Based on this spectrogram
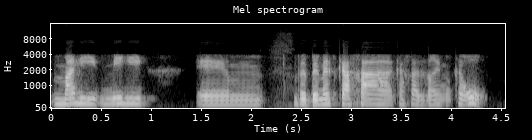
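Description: Someone speaks at a fairly slow pace in a plain, everyday voice. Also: woman. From Soviet Union, raised in Beersheba. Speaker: novelist. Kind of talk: radio interview.

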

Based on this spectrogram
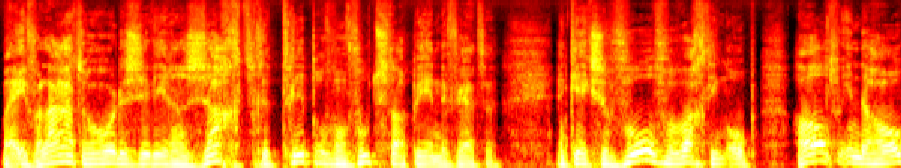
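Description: Lively intonation in an unforced reading voice

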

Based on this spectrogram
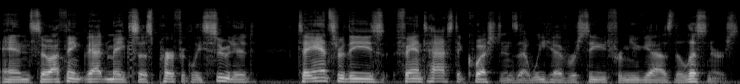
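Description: A man speaks at a medium pitch and a moderate pace. His pitch variation is ordinary. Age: 30s. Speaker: lawyer and podcast co-host. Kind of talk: casual chat about legal topics. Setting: remote, in a bedroom at home.

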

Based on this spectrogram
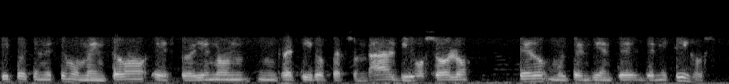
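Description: Medium in pitch, a man's normal speaking voice stays fairly even in intonation. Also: fairly slow pace. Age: 50s. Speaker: caller. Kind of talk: radio phone-in. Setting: phone call.

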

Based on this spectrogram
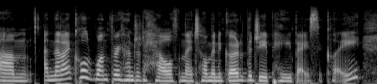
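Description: An animated woman with an Australian accent, a very fast pace and ordinary pitch variation. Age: 30s. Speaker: podcast host and Pilates instructor. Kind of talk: casual solo update. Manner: chatty, animated.

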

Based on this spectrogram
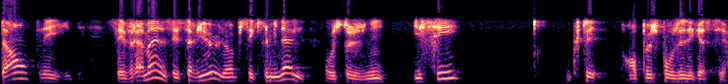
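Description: A man with a Quebec accent talks at a fairly slow pace in a fairly high voice, leaving long, frequent pauses. His pitch swings very widely while his loudness stays very even. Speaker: environmental organization founder. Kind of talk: radio interview.

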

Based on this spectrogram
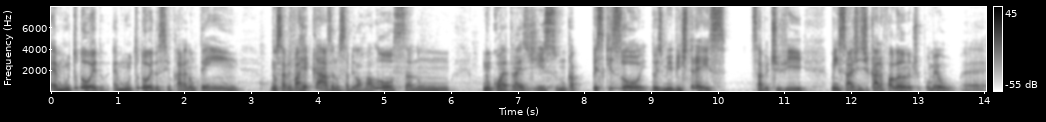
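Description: A man speaks fairly slowly at a fairly high pitch, with very wide pitch swings. The recording is very clean and the background silent. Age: 30s. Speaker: men's lifestyle content creator. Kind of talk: casual chat.

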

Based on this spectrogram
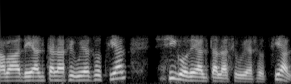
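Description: This is a woman with a medium pitch. Her pitch varies in an ordinary way. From Valencia, Spain. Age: 30s. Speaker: poker player, cancer patient. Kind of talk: interview. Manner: halting, repeats words.

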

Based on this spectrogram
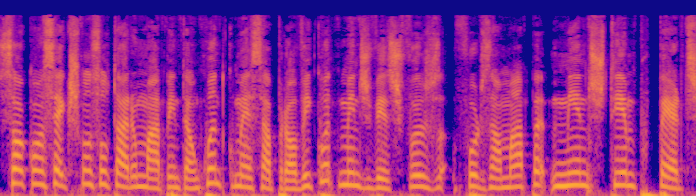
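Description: A very fast pace with hardly any pauses, in a dry, close sound with no echo. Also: woman, fairly high pitch for a woman, ordinary pitch variation. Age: 30s. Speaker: radio reporter. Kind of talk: radio feature report.

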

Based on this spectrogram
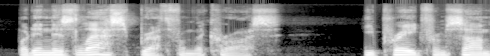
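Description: The voice has ordinary pitch variation and an American accent. The recording is very clean, with a silent background. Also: man. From Minnesota. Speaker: pastor. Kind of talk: sermon.

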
